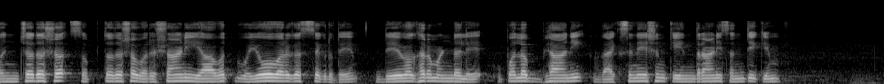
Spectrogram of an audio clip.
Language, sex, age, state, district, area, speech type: Sanskrit, male, 18-30, Maharashtra, Nashik, urban, read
